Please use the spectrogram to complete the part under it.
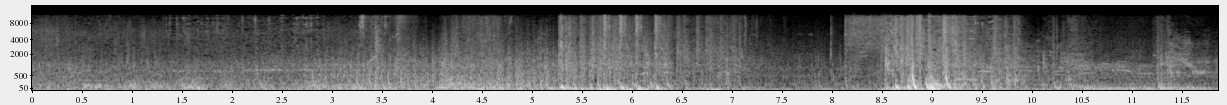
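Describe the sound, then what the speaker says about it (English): Explosions from a precision airstrike rumble in Call of Duty Warzone on the Micronesia resurgence map, bursts building mid-clip and peaking in a loud blast near the end, over gunfire and game noise. "Enemy precision airstrike."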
